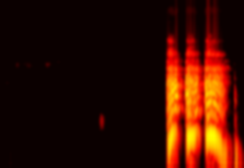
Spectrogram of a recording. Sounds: Throat clearing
